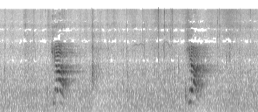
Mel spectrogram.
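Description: A young woman shouts sharp, loud cries in a large echoing hall.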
